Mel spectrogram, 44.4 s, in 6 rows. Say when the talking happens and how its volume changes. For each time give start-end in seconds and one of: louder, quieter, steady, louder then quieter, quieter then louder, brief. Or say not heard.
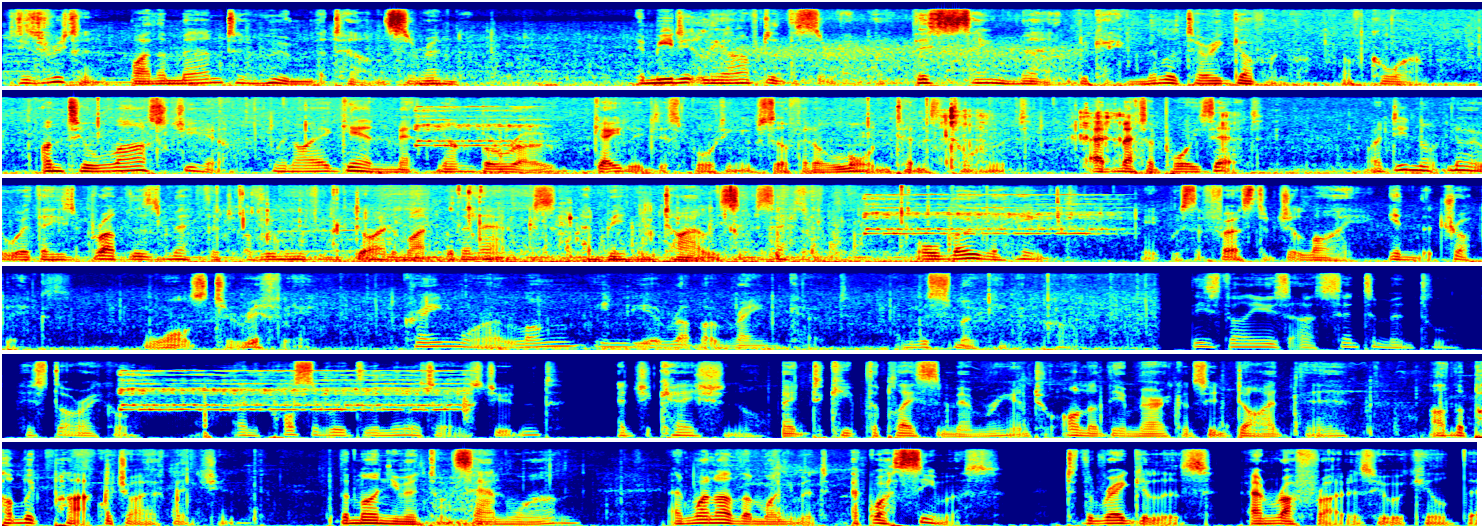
0.0-44.3 quieter then louder.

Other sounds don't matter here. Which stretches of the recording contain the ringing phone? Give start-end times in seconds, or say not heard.
9.4-10.2, 19.1-20.5, 30.1-32.0.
